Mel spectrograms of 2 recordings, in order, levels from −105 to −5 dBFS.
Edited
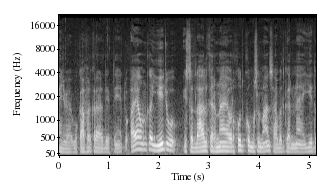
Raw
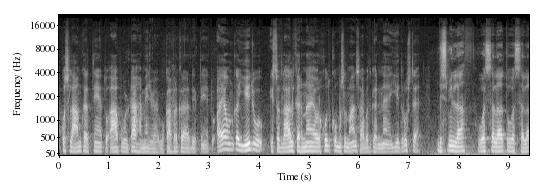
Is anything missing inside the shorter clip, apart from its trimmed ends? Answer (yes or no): no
